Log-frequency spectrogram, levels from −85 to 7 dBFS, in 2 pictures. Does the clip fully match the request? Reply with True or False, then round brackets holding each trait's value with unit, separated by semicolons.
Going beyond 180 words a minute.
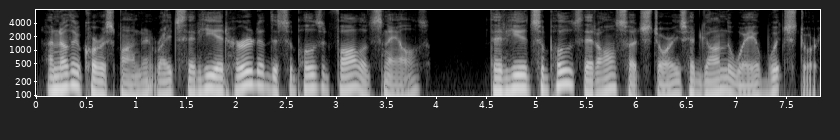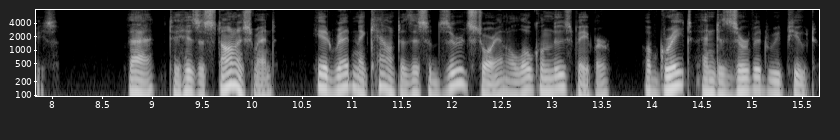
True (190 wpm)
